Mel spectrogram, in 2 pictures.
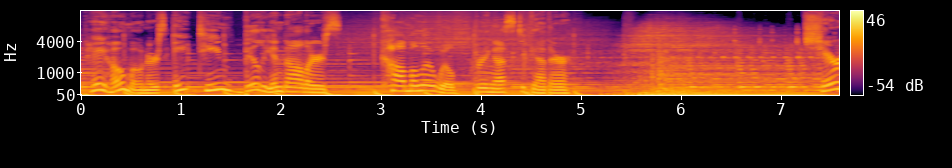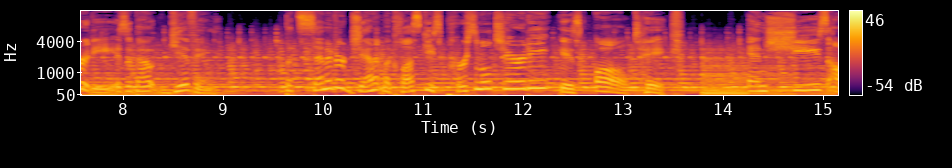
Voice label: english american political ads

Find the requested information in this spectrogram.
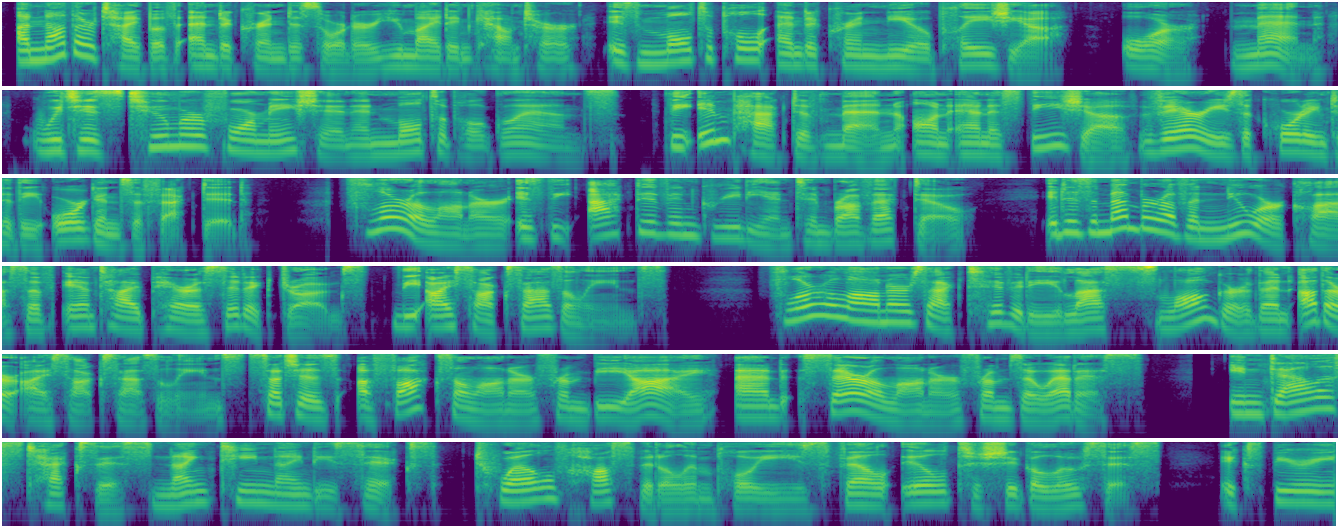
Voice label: english american medical narration; English (British); United States

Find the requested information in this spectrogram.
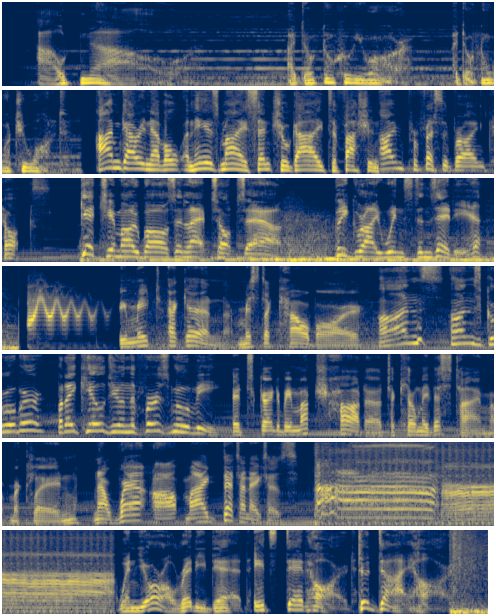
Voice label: english british animation

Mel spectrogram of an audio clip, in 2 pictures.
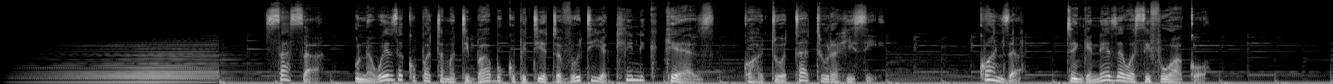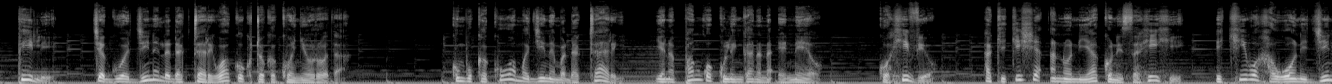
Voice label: swahili e-learning

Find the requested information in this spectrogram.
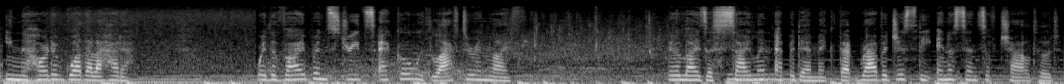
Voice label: english american documentaries; professional bilingual (English and Spanish) voice actor

